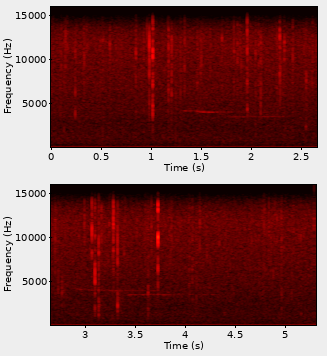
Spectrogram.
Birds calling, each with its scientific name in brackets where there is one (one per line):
Black-capped Chickadee (Poecile atricapillus)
